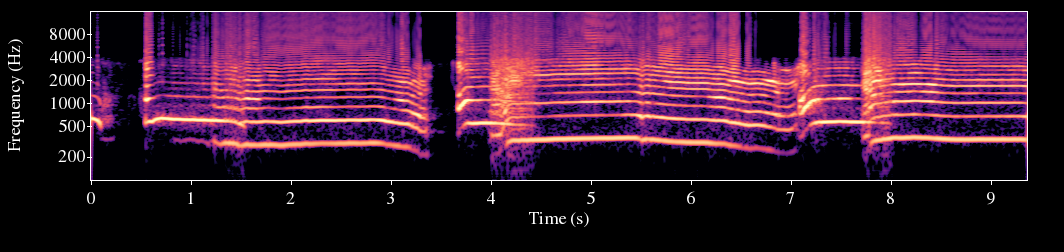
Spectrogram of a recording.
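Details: Domestic dog howling on its owner's prompting, possibly two voices at different pitches; sustained tonal howls with rich harmonics, each lasting two to three seconds, gently falling at the ends before new howls begin.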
